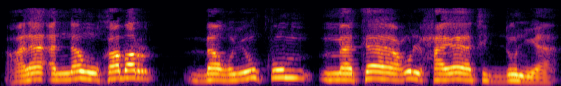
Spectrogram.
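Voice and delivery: ordinary talk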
